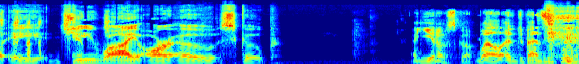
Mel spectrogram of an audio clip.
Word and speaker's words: gyroscope: Gyroscope. Yeah, it's not a Euroscope.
